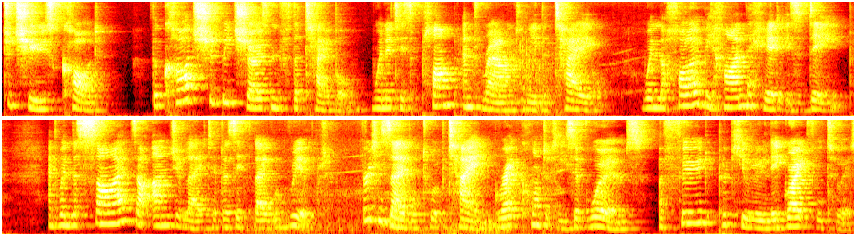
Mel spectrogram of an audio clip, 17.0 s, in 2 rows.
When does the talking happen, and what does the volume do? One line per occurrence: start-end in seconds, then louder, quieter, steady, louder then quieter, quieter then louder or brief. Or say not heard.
0.0-17.0 steady.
